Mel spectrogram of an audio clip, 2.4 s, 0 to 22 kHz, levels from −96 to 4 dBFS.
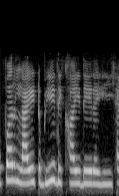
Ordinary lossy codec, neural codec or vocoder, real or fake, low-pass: AAC, 48 kbps; none; real; 7.2 kHz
